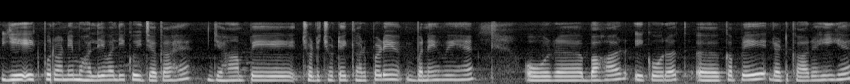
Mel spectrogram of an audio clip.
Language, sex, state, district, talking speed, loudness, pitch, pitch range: Hindi, female, Delhi, New Delhi, 170 wpm, -16 LUFS, 205 Hz, 190-215 Hz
